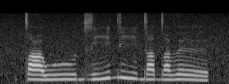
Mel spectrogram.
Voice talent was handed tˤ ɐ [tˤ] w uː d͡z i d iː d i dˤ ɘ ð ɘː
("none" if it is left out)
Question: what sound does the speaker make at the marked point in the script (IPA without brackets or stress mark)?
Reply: none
